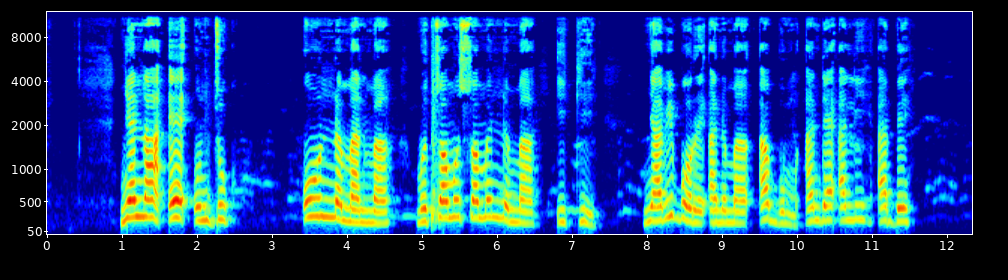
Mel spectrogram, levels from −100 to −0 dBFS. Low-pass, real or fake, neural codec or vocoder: 10.8 kHz; fake; vocoder, 44.1 kHz, 128 mel bands every 256 samples, BigVGAN v2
